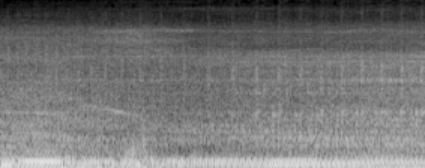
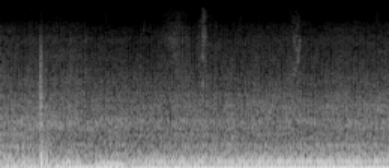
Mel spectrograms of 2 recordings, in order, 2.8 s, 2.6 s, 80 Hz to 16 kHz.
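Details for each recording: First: Vauxhall Mk2 Cavalier (A-reg, heavily modified, turbocharged C20LET engine) after fitting a known-good donor V-belt alternator to replace a dead one: steady, even idle with smooth clean revs, no knocks or misses; now charging 13.6–13.7 V, engine healthy. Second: Heavily modified Mk2 Cavalier C20LET turbo engine with a failing, taped-up coil pack: deep rumble that backfires and misfires with a sharp pop, then catches and runs on.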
